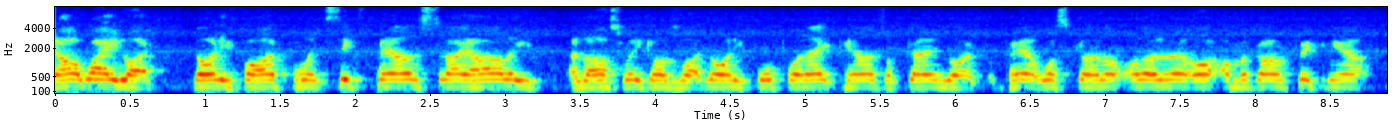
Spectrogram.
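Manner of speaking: lightly voiced nervous scale-watcher; a hint of mocking panic; mock worried dieter. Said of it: "They were saying".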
